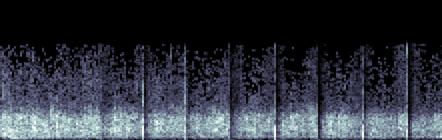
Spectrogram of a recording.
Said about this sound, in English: Somebody say, praise the Lord. Let's give Him a big hand clap of praise this morning.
